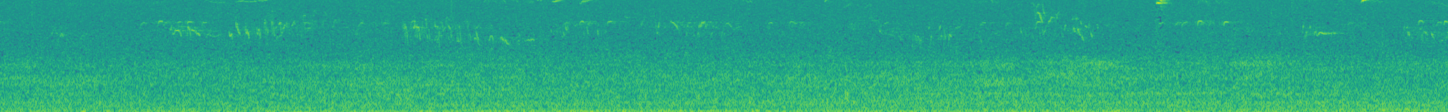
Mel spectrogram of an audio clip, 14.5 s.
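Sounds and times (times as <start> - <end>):
birds: 0.0 - 14.4.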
